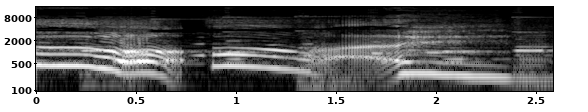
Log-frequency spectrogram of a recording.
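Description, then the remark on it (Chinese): A voice imitates a big bear's long, sleepy yawn, a drawn-out groaning moan that rises and sinks in pitch, then trails off in a low, drowsy tail, fairly loud, as the bear in a story about a bear and a rabbit yawns while speaking. “大熊打着哈欠说”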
